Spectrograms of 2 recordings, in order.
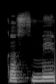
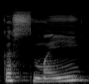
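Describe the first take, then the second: First: The final vowel sounds like e. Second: The final vowel sounds like ai. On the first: The speaker calls it wrong. "कस्मे नहीं बोलेंगे" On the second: The speaker calls it right.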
